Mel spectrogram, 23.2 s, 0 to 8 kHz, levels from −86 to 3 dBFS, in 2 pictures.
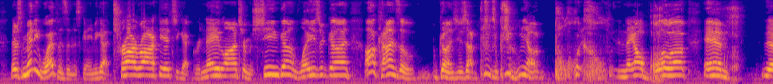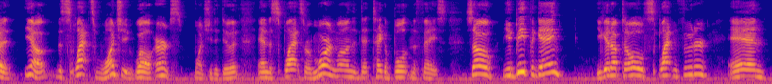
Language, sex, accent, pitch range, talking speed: English, male, American, 160-250 Hz, 190 wpm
